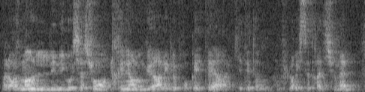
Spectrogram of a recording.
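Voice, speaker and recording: A man's voice: medium pitch, steady tone, fast, a bit bright, recorded from a distance. A man from southwest France answering interview questions as a franchise shop owner. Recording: echoey room, off-mic, faint hiss.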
